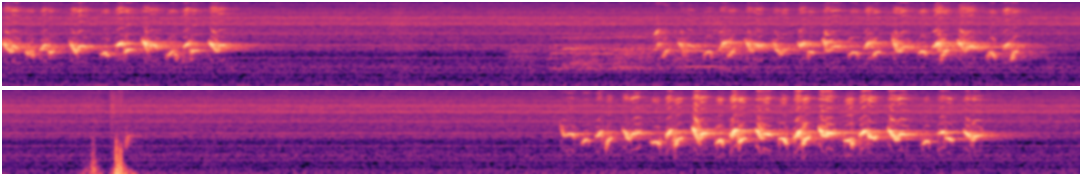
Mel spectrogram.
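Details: Sooty-headed bulbul song, said to make other birds of its kind answer at once: three bubbly, chattering phrases of quick warbled notes, each lasting one to two seconds, with a single dull thump between them.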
